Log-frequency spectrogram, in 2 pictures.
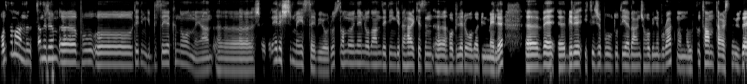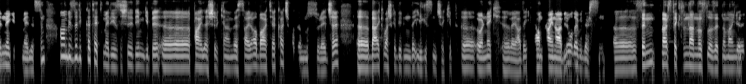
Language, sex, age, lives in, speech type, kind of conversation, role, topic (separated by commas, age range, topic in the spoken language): Turkish, male, 35-39, Poland, conversation, unstructured, none, Sence bazı hobiler insanları neden itici gösterir?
